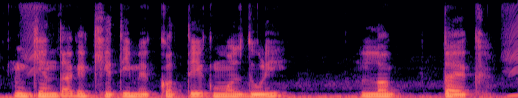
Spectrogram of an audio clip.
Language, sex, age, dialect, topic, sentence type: Maithili, male, 18-24, Southern/Standard, agriculture, question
